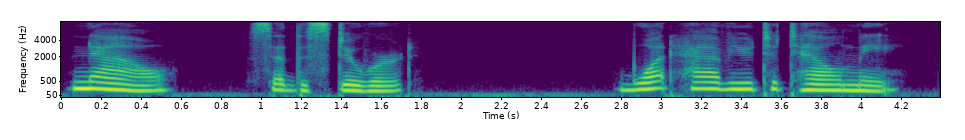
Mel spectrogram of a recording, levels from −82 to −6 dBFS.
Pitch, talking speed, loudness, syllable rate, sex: 195 Hz, 135 wpm, -18 LUFS, 3.8 syllables/s, female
